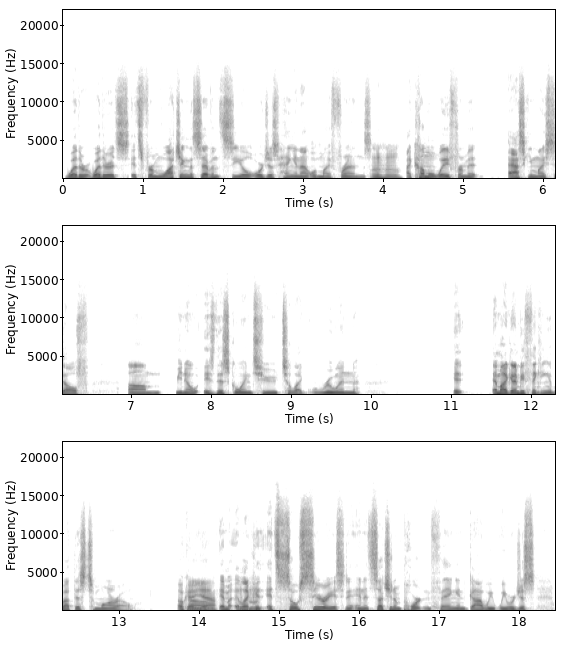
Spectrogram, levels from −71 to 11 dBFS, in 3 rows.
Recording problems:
none

